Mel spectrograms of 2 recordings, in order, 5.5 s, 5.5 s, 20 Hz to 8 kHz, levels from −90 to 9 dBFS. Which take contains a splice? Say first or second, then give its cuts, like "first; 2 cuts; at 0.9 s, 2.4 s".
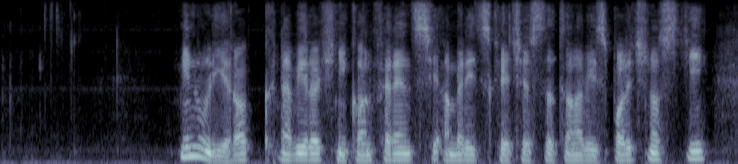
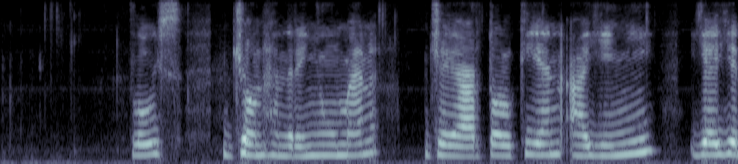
second; 1 cut; at 1.0 s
